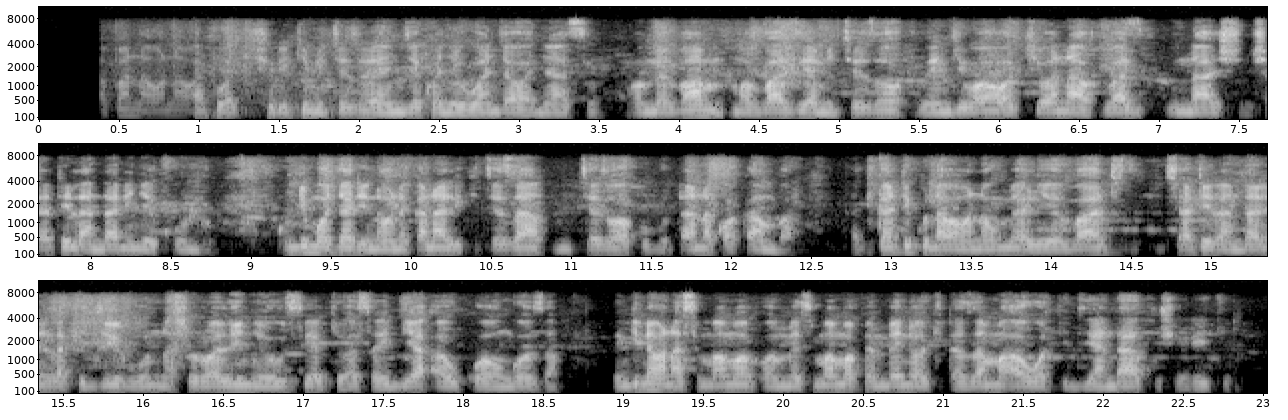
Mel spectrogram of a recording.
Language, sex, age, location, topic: Swahili, male, 18-24, Nairobi, education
